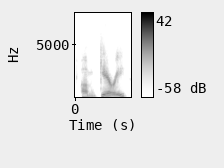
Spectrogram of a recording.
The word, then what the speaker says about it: Gerry: that's actually it's actually gary it's pronounced the hard g um so uh occasionally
